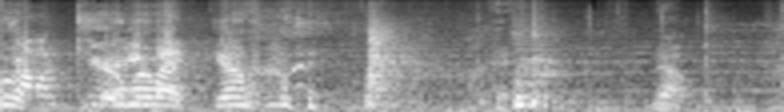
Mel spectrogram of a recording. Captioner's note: laughing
